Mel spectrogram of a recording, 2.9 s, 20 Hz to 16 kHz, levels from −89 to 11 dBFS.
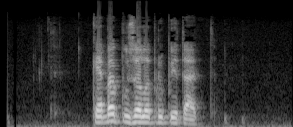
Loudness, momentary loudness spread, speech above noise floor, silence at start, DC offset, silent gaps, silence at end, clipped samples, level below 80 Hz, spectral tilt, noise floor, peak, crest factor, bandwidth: -12 LUFS; 9 LU; 33 dB; 0.95 s; under 0.1%; none; 0.95 s; 0.5%; -46 dBFS; -6 dB/octave; -44 dBFS; 0 dBFS; 14 dB; 10.5 kHz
